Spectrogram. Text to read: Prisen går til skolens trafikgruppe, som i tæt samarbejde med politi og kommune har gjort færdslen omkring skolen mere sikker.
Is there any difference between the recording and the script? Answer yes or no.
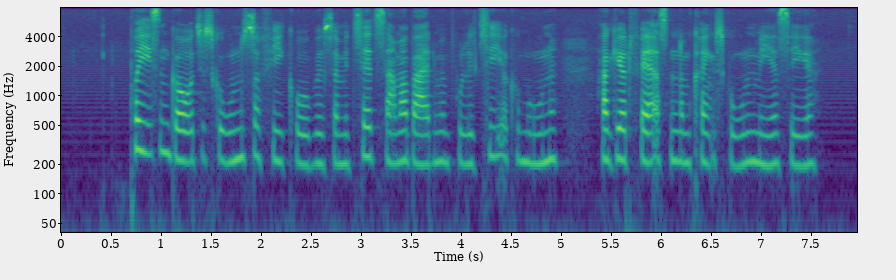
no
